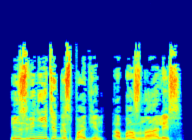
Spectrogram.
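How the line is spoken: Strained, forced out. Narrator (Russian): выдавил

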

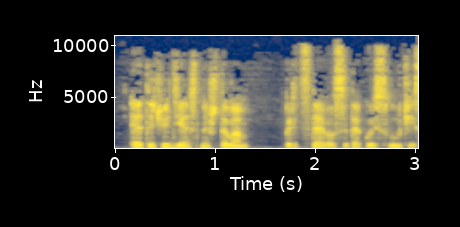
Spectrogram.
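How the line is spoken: Quiet. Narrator (Russian): сказала она тихо

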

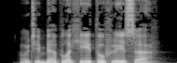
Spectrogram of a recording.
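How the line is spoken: Sad. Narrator (Russian): печально сказал Муса Мусаевич

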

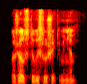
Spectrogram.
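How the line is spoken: Calm. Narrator (Russian): спокойно сказал

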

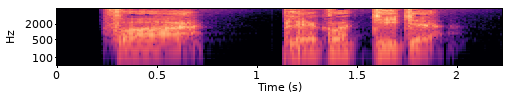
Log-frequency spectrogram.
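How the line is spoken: Growling. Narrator (Russian): зарычал один

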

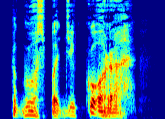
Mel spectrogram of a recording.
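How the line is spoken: Hoarse wheeze. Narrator (Russian): прохрипел

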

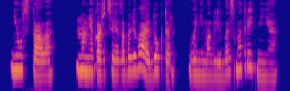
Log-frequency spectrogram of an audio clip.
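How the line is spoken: Feigned sad sigh. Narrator (Russian): Наигранно печально вздохнула я

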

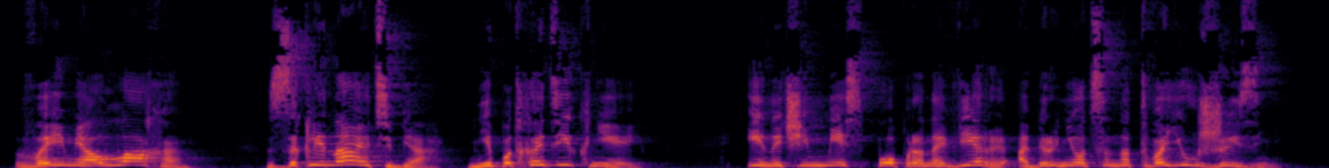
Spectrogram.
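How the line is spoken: Angry shout. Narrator (Russian): крикнул озлобленно Наташе

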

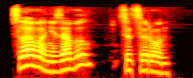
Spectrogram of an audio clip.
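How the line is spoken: Mocking question. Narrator (Russian): насмешливо поинтересовался оператор

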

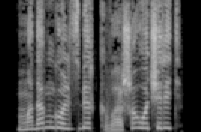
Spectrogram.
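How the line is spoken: Mocking squeaky voice. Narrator (Russian): пропищал возле нее насмешливый голос

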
